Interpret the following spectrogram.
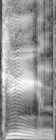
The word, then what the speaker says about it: Gein: And Steve, I have to start by admitting I have been mispronouncing Ed Gein.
